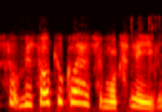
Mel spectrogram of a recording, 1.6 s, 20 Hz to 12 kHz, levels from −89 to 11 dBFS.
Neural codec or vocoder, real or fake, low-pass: codec, 16 kHz, 8 kbps, FunCodec, trained on LibriTTS, 25 frames a second; fake; 7.2 kHz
